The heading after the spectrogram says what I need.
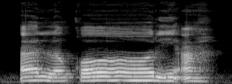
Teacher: A ini tetap kita baca pendek dan ta marbutoh ini kita matikan. Yaitunya menjadi huruf H yang mati. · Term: ta marbutah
